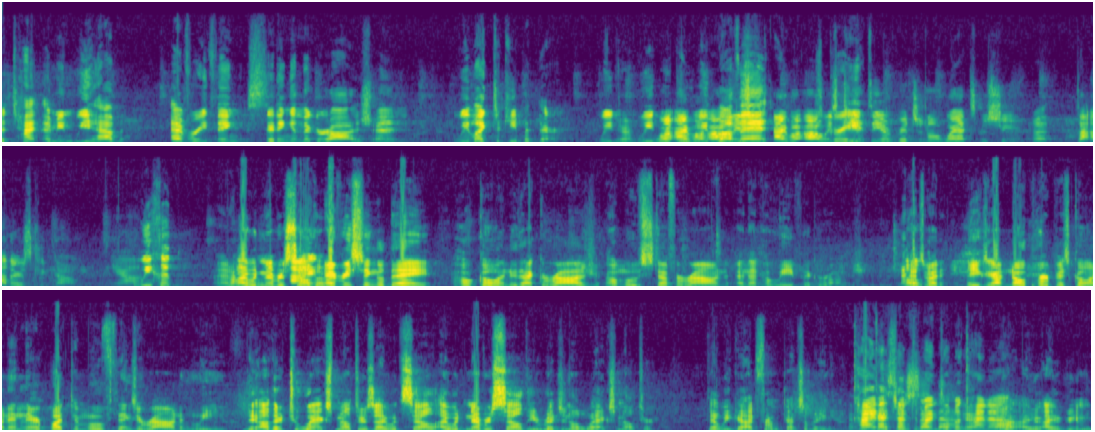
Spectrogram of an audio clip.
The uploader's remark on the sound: Live from the state fair!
